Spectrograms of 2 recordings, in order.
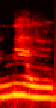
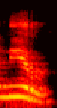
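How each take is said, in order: First: The word ends in a vowel, without r. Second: The word ends in a trilled r. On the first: The speaker calls it wrong. "yang biasa orang salah, orang udah manyu niu" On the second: The speaker calls it right. "Harusnya nir"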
